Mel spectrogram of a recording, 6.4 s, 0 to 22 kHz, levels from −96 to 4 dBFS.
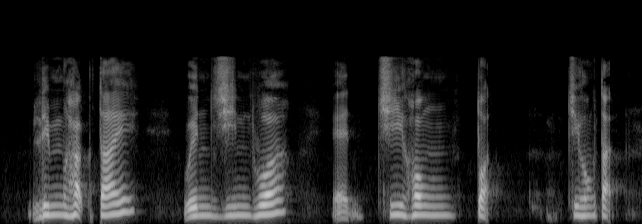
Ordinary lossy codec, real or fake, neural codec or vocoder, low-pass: none; fake; codec, 16 kHz, 8 kbps, FunCodec, trained on LibriTTS, 25 frames a second; none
